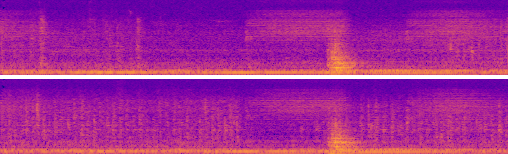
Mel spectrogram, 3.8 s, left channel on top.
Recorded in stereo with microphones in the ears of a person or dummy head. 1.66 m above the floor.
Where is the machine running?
45° left (ahead or behind), 2.5 m.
